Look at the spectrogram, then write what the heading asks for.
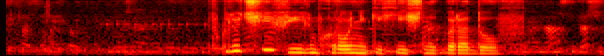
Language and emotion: Russian, sad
